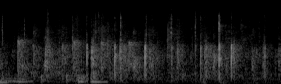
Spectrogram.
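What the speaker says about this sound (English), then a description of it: "Let's give all you a round of applause as well." An audience claps in a brief, scattered round of applause, moderately distant, with irregular hand claps overlapping.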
